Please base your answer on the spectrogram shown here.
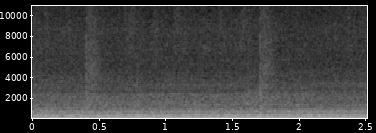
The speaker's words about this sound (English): My fault, I'm at a car wash and shit. It's like 90 degrees out here already. So, but yeah, my fault. Like I said, I'm at a car wash.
